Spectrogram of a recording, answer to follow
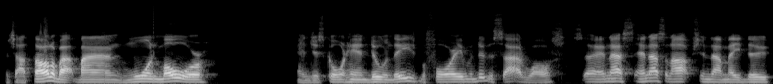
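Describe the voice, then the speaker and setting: Speaking fairly quickly at a medium pitch, a middle-aged man with a bit of a stuffy nose talks to the camera from his home theater room. He rambles casually, repeats himself, and addresses viewers as "guys," and the audio is dull and lo-fi.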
